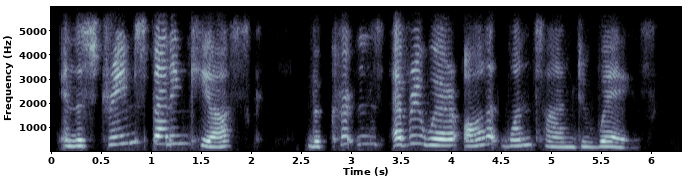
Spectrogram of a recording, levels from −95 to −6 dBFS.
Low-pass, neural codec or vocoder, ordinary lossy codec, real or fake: 5.4 kHz; none; Opus, 16 kbps; real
